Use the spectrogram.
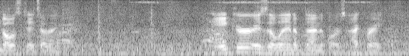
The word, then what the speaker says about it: Acre: It's spelled like acre, but they call it Acre.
